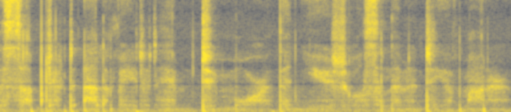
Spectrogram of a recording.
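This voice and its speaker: Someone is whispering at a moderate pace against noticeable background noise. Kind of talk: whispered audiobook reading of a classic novel, ASMR. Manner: whispered, relaxing, calming.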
